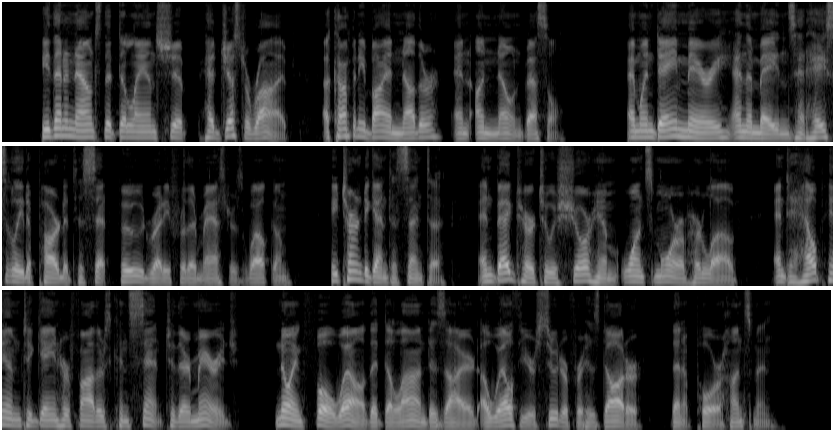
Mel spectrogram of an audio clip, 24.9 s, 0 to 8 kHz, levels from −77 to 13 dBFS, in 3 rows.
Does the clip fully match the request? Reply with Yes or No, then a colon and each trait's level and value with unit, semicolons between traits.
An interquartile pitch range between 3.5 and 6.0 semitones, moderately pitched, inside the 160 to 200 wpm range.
No: average, 4.3 semitones; low, 110 Hz; average, 185 wpm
